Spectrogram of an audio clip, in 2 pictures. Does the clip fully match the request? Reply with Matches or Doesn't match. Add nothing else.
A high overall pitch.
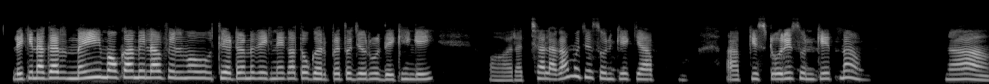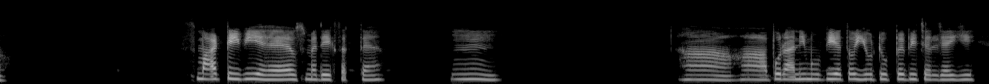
Matches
